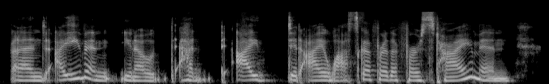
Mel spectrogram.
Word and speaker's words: ayahuasca: And the first thing I thought was, did you do ayahuasca, right? That's how you pronounce it.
